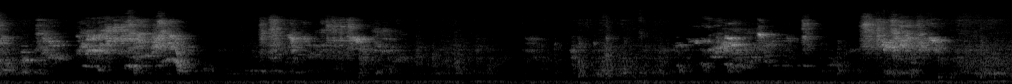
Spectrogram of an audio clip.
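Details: Two pet Quaker parrots screaming during playback of budgie chirping and song. Grouped bursts of harsh, broadband squawks come in several bouts, with quieter chatter between them.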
